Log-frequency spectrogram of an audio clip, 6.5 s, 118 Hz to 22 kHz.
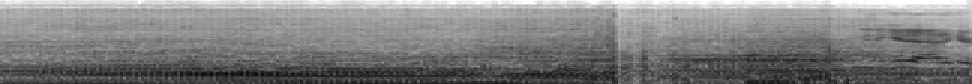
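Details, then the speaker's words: Yamaha Grizzly 600 ATV after sitting upside down 25 ft underwater overnight, new electrical and fresh oil: steady single-cylinder thump about four beats a second, smooth, no stumbles; oil temp light off, slightly smoky at start, sounds fine. "seems to be driving good I mean the oil temp light ain't on sounds fine"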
